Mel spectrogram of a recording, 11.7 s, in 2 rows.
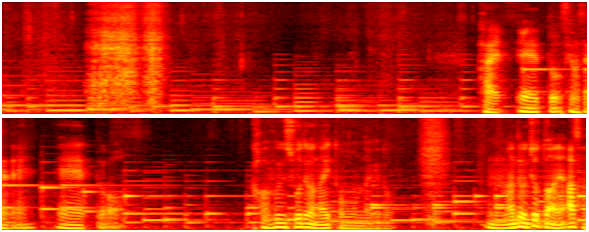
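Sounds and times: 
person blowing their nose: 0.8 - 1.9, 10.0 - 10.5
speech: 4.8 - 7.3, 8.4 - 11.6.

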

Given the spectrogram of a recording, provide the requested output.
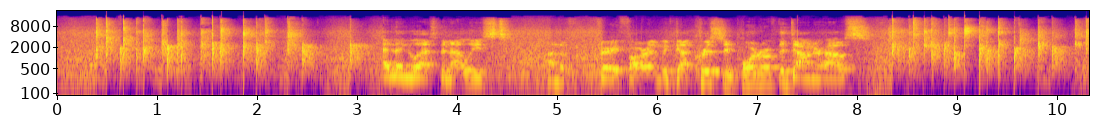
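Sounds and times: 
applause: 0.4 - 3.2, 8.3 - 10.3
speech: 3.3 - 8.4.

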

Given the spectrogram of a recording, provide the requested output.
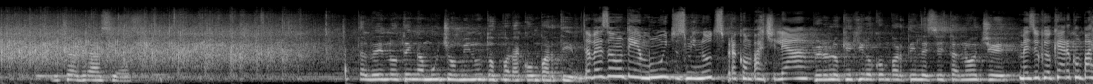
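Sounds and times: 
audience applause: 0.0 - 3.4
speech: 0.5 - 1.6, 3.6 - 10.9.

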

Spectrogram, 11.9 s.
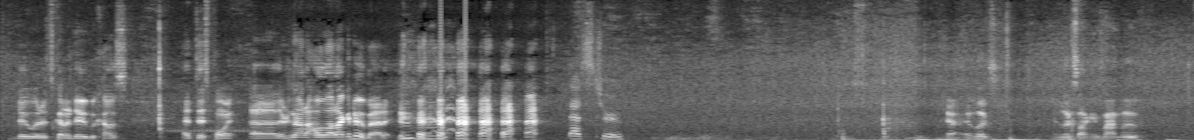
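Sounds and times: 
speech: 0.2 - 6.4, 9.5 - 11.5
strong wind: 1.6 - 3.8, 6.0 - 11.9
laughter: 4.0 - 5.4.

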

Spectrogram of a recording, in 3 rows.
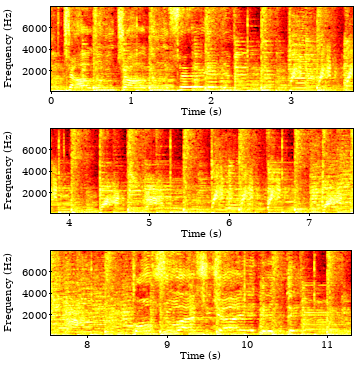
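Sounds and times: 
loud driving band music: 0.0 - 11.3
duck quacking: 3.0 - 9.2.

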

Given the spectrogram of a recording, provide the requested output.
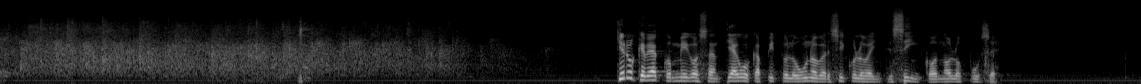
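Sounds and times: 
audience applause: 0.0 - 5.3
speech: 6.2 - 10.2.

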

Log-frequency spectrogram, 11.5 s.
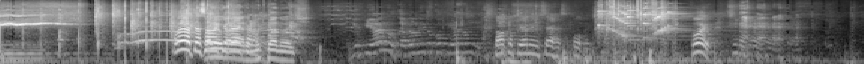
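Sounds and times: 
applause: 0.0 - 4.1
speech: 2.3 - 4.1, 6.6 - 8.1, 9.2 - 10.5
laughter: 9.7 - 10.8.

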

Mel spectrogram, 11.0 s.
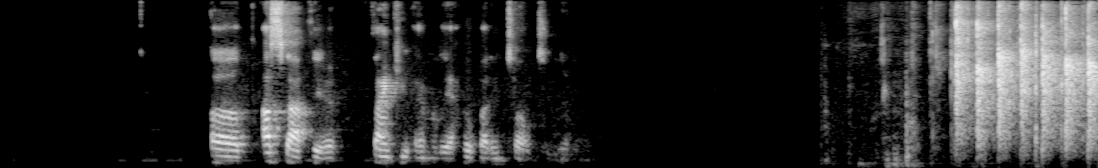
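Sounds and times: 
speech: 1.6 - 5.8
people clapping: 8.9 - 10.9.

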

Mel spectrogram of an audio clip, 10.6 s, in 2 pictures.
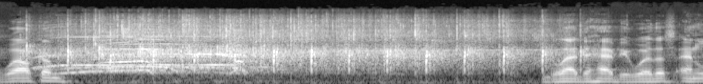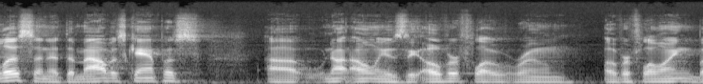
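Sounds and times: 
speech: 0.0 - 0.7, 4.1 - 10.5
excited whoops and cheers: 0.0 - 2.4
crowd clapping: 0.0 - 4.5.

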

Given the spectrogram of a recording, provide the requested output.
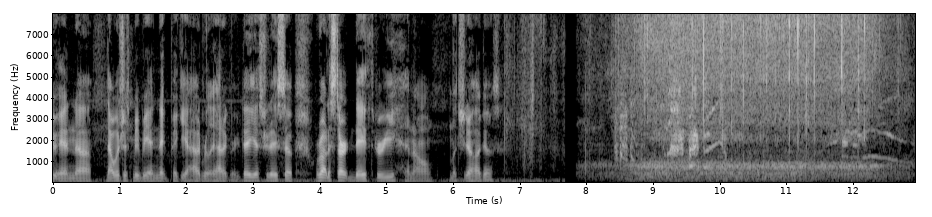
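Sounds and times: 
speech: 0.0 - 7.0
bacon frying in a pan over a campfire: 8.2 - 12.9.

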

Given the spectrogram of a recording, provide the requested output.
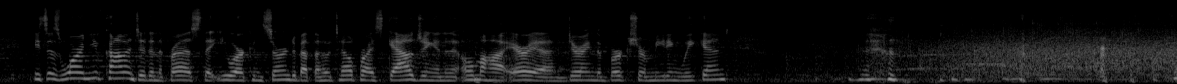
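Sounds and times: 
speech: 0.4 - 7.6, 8.5 - 10.0
audience applause: 9.0 - 11.7.

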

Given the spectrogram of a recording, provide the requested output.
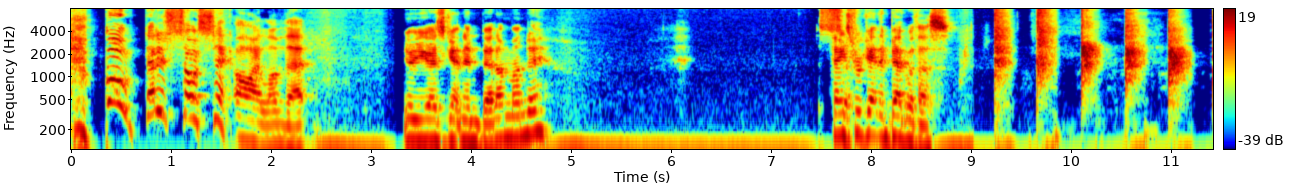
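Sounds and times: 
speech: 0.1 - 2.6, 3.3 - 4.9, 7.5 - 9.0
round of applause: 9.2 - 11.4.

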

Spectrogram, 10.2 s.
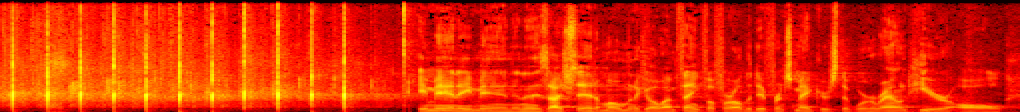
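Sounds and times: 
audience applauding, hand clapping: 0.0 - 4.2
speech: 4.2 - 10.1.

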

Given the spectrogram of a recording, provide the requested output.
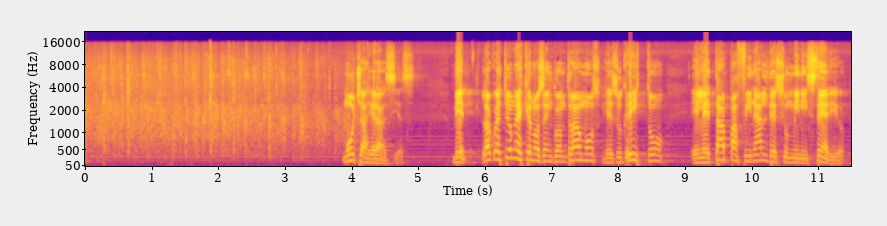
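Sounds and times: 
crowd applauding: 0.0 - 4.3
speech: 3.9 - 11.5.

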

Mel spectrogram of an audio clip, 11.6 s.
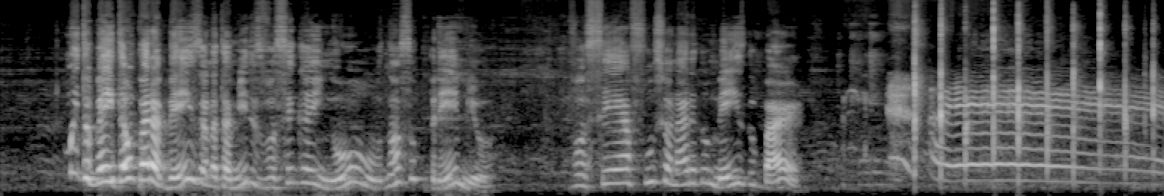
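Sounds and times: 
speech: 0.8 - 5.0, 5.7 - 9.8
sharp hand claps: 9.0 - 11.6.

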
